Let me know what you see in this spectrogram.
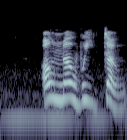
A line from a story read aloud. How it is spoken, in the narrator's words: Chan said sharply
